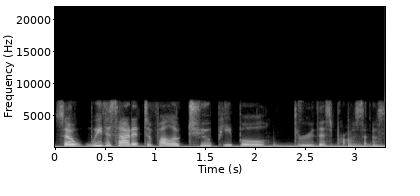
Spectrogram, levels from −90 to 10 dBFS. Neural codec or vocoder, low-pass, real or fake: none; 7.2 kHz; real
